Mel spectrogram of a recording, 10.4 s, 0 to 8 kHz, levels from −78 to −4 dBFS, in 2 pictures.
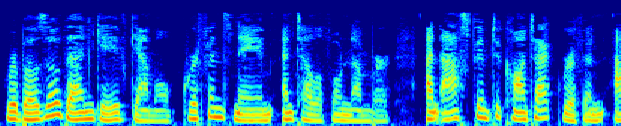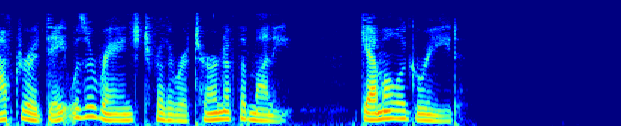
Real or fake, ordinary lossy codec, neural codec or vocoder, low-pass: real; MP3, 24 kbps; none; 7.2 kHz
